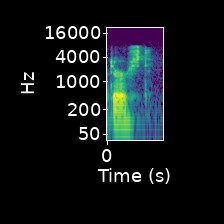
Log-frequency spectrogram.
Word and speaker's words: Durst: Fred Durst. Nah. Fred Durst is the worst. Chocolate starfish. It's so fitting that his name rhymes with worst.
